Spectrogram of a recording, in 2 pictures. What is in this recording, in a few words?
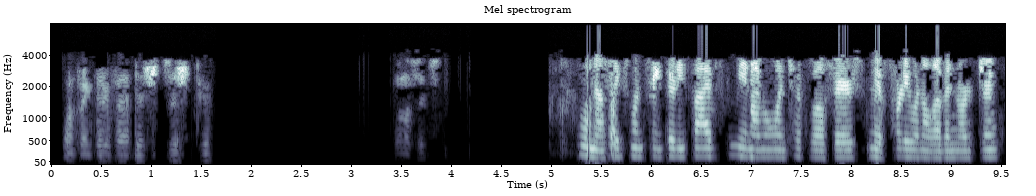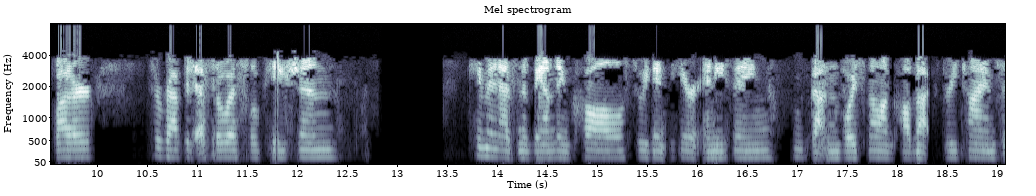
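Scottsdale Police South Dispatch; Regional Wrlss Cooperative (RWC) - Smlcst H- Scttsdle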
